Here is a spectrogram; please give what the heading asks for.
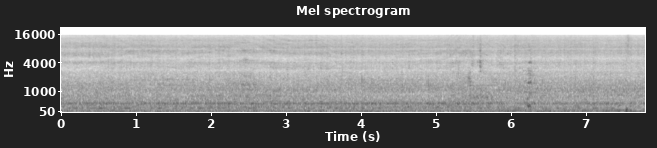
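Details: Induction electric stove brought in as showing an error, found to be fine, heating water in an iron pot: quiet, steady low hum with a soft buzz that never wavers. Operating normally.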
